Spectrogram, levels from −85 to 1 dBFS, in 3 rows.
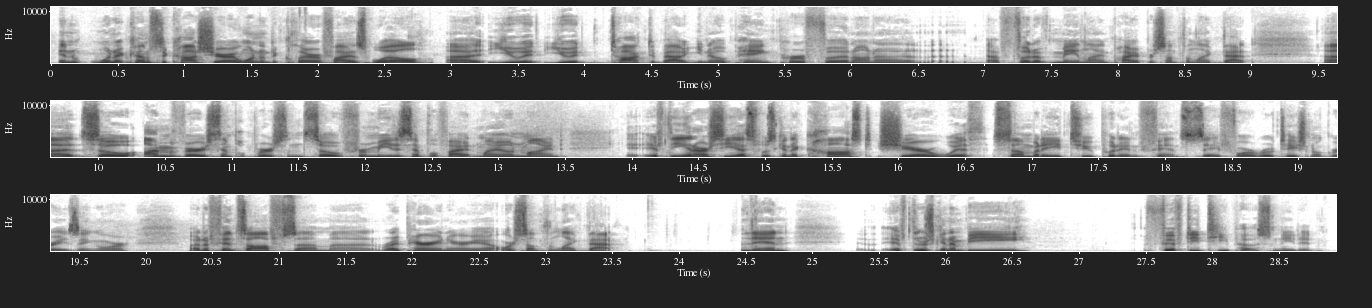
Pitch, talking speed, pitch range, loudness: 100 Hz, 195 wpm, 85-110 Hz, -23 LUFS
